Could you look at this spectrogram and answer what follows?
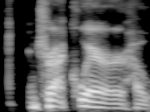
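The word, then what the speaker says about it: Traquair House: How do you pronounce it? Trackware House. Track House.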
